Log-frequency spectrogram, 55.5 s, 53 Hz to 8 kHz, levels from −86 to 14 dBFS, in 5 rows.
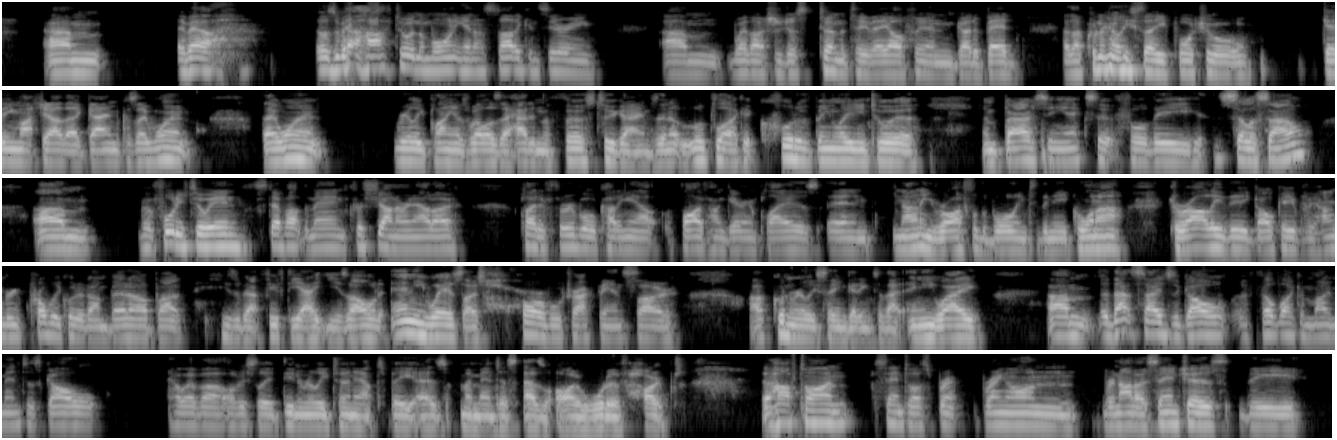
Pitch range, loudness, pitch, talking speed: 110-130 Hz, -21 LUFS, 120 Hz, 185 wpm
